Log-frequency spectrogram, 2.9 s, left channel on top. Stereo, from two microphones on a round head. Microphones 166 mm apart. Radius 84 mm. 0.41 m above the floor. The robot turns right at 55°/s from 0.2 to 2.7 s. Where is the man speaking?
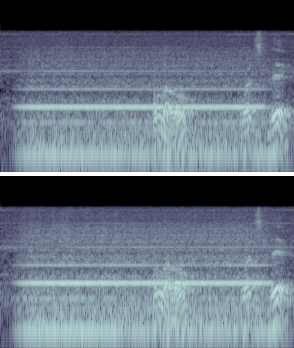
20° left (ahead or behind), 0.9 m; by 2.9 s 5° left (ahead or behind), 0.9 m.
